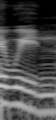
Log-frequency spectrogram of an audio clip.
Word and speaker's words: wind: Però vento si dice win, no, invece mi hanno sempre corretto.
